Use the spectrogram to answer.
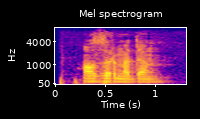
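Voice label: "озырмӧдӧм", Komi, male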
